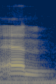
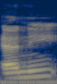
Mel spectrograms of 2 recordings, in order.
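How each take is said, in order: First: The name ends on the 'n' sound. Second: The name ends in an extra 'ee' vowel. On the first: The speaker calls it right. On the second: The speaker calls it wrong. "এখানে অ্যানিও যে উচ্চারণ হবে তা না"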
